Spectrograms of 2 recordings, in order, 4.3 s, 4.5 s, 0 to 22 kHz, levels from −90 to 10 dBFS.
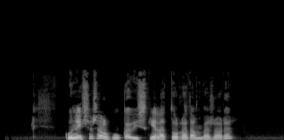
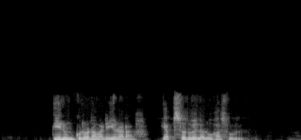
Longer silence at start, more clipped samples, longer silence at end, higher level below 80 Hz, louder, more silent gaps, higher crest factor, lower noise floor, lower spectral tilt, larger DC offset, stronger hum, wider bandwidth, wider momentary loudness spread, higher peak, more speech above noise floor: first, 1 s vs 0.8 s; neither; about the same, 0.75 s vs 0.85 s; second, -76 dBFS vs -50 dBFS; about the same, -22 LUFS vs -20 LUFS; neither; about the same, 18 dB vs 16 dB; second, -68 dBFS vs -78 dBFS; second, -5.5 dB/octave vs -8 dB/octave; neither; neither; first, 10.5 kHz vs 7.4 kHz; second, 9 LU vs 15 LU; about the same, -6 dBFS vs -4 dBFS; second, 47 dB vs 59 dB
